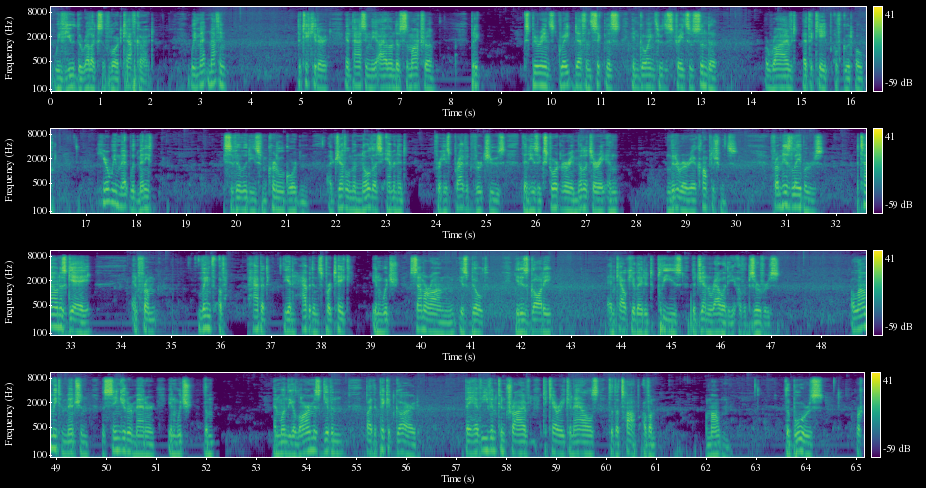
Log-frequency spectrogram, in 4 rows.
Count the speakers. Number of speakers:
1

